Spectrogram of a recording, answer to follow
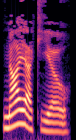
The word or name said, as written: nyakio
